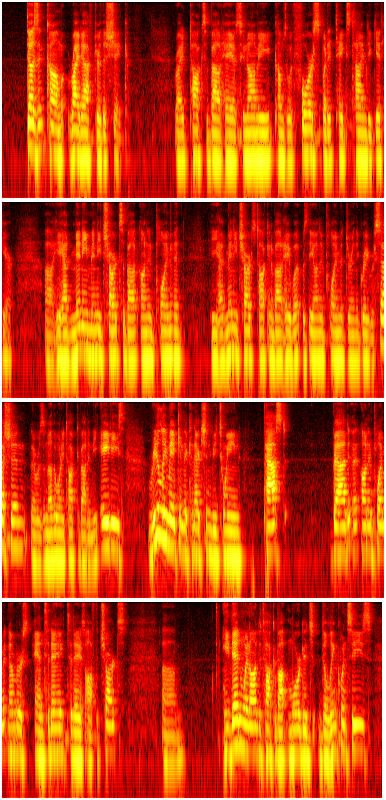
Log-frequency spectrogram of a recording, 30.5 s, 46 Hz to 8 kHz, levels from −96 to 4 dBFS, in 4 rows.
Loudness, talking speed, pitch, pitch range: -23 LUFS, 160 wpm, 130 Hz, 125-145 Hz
